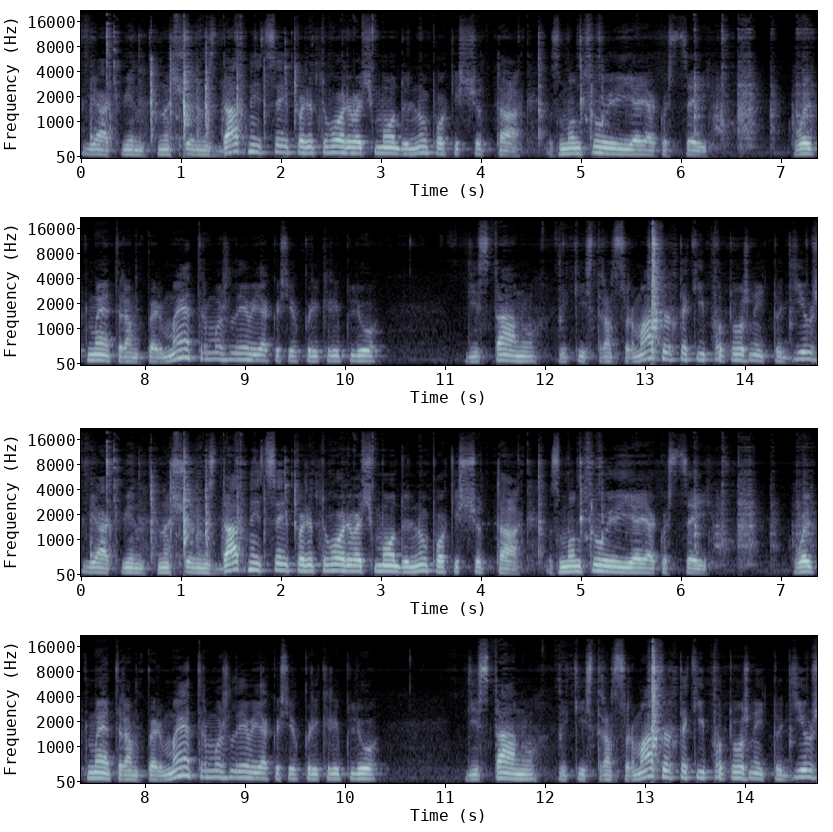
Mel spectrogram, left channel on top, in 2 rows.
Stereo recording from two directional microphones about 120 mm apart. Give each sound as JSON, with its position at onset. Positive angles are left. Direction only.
{"t": 0.2, "sound": "speech", "side_deg": -40}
